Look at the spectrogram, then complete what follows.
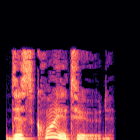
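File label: "disquietude", British English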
